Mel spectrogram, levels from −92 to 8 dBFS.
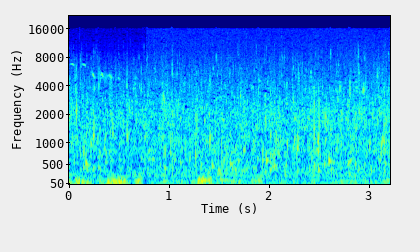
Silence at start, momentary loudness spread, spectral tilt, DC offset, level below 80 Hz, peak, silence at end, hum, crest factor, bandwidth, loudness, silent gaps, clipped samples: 0 s; 2 LU; -3.5 dB/octave; under 0.1%; -46 dBFS; -18 dBFS; 0 s; none; 20 dB; 17 kHz; -37 LUFS; none; under 0.1%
